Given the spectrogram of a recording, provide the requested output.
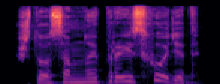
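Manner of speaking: startled frightened shout. Acted. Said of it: "крикнул он удивлённо и испуганно".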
